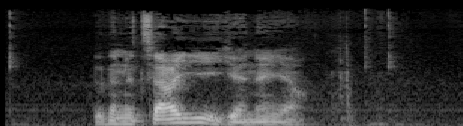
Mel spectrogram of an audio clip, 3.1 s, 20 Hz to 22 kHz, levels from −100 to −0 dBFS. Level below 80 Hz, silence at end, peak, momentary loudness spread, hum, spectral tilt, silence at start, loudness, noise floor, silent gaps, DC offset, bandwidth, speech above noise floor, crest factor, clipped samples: -58 dBFS; 0.5 s; -12 dBFS; 20 LU; none; -4.5 dB/octave; 0.6 s; -29 LUFS; -67 dBFS; none; under 0.1%; 16.5 kHz; 38 dB; 20 dB; under 0.1%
